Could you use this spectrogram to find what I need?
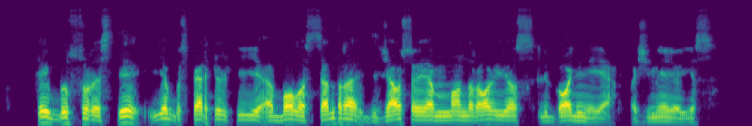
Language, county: Lithuanian, Marijampolė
